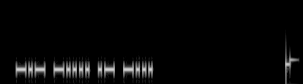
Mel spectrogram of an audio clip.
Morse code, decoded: K6AB

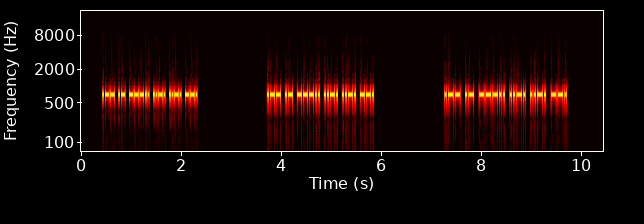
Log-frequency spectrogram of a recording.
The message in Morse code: WA8FFG WA8FFG WA8FFG

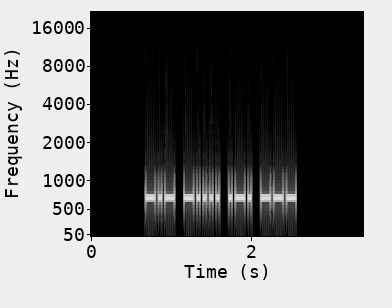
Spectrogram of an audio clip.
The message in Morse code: K6RO

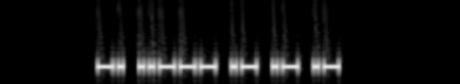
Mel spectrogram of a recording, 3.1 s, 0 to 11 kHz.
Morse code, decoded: N2AAA

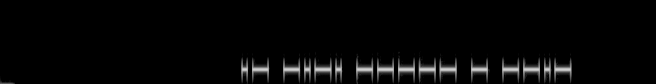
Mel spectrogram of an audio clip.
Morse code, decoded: AC0TQ

